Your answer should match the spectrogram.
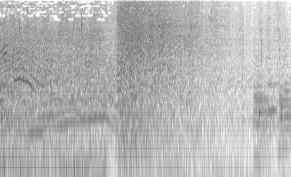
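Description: A fast car from the cartoon Phineas and Ferb revs its engine, a whining tone that bends downward before a sudden burst of loud, noisy roaring that slowly fades.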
